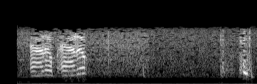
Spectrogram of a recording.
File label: Highway Patrol, scanner; DPS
